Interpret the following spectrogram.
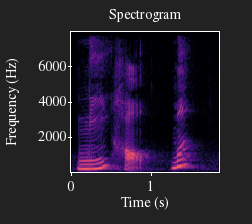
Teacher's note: The pitch of ma adapts to the tone of the word that precedes it, ensuring smooth and natural speech flow. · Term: neutral tone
